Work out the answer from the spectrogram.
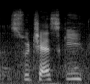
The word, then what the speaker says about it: Swicheski: We just got correction on this pronunciation of the surname, so it's Swicheski.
